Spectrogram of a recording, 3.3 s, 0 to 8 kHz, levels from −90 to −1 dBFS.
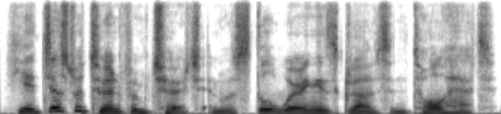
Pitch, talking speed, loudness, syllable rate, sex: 150 Hz, 270 wpm, -19 LUFS, 5.9 syllables/s, male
